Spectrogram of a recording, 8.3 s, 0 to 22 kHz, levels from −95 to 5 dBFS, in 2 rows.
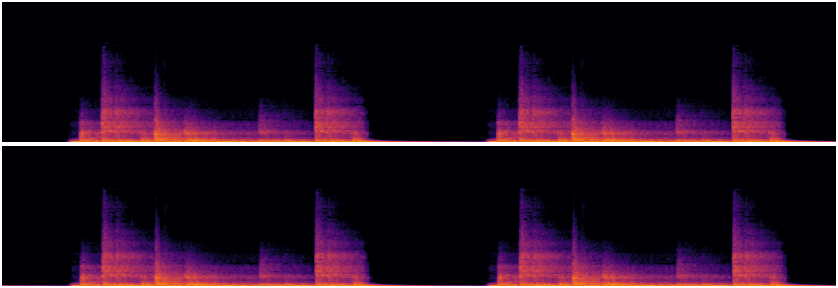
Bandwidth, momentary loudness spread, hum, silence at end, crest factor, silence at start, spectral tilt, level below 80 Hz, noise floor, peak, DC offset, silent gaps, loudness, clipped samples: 8.4 kHz; 9 LU; none; 0 s; 10 dB; 0.35 s; -7.5 dB/octave; -28 dBFS; -44 dBFS; -14 dBFS; under 0.1%; none; -26 LUFS; under 0.1%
